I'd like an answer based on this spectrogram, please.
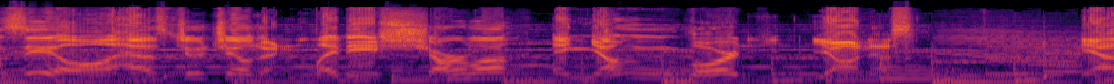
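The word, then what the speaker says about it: Schala: young Lord Giannis yeah I know it's spelled Shala and the Japanese word for it is also Sala or Sara because they don't differentiate between RS and L's I like to say charlot because it sounds more like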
